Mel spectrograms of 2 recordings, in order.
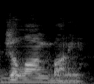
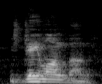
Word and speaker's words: J Longbone: Like, he couldn't even pronounce her fucking channel name properly. He kept calling her Jalong Bunny.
